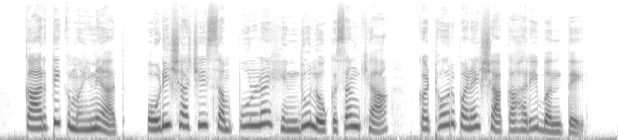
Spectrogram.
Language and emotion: Marathi, neutral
